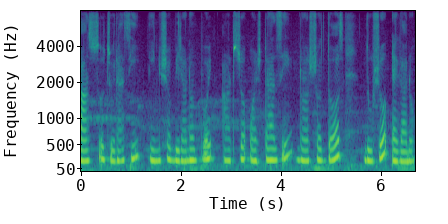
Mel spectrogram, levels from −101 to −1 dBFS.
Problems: constant background noise, background conversations at intervals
